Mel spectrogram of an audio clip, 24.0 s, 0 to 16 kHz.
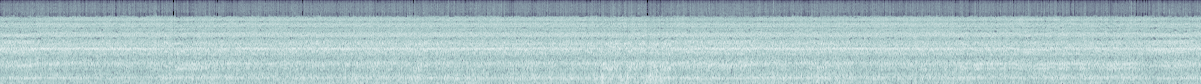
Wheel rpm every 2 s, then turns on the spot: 230, 230, 240, 230, 230, 230, 240, 220, 230, 230, 230, 220.
none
